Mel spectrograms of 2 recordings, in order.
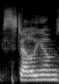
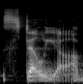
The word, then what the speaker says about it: stellia: stelliums really help PE stelliums or the correct way to say it is stellia but I don't want to be pedantic right so I'm going to say stelliums like the people would say it so it gives you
